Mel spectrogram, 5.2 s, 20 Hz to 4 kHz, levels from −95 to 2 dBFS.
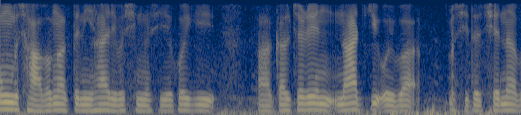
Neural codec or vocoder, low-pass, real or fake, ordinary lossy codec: none; 3.6 kHz; real; none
